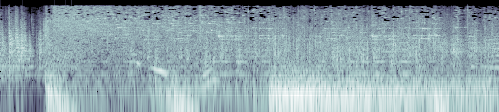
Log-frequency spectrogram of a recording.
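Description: Glass shattering: a sudden loud crash about half a second in, then a long spray of breaking and tinkling shards, as a body is thrown through a glass window. A low rumble joins about three and a half seconds in.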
